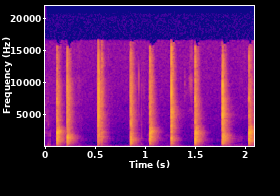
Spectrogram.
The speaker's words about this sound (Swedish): Är det några fler som ska ha applåder? Ja.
